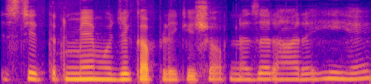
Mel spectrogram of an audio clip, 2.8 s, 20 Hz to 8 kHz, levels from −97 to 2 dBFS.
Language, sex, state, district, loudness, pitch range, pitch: Hindi, female, Madhya Pradesh, Bhopal, -23 LUFS, 200-215 Hz, 205 Hz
